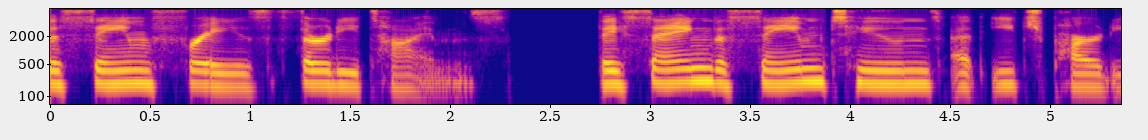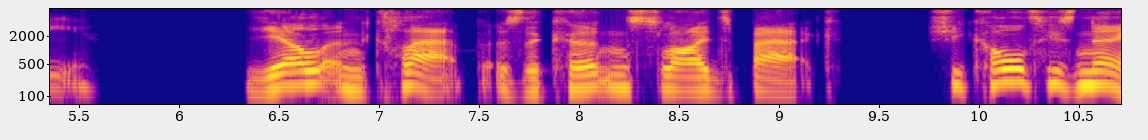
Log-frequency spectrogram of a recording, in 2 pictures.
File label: Jabra Elite 45H Ideal microphone sample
